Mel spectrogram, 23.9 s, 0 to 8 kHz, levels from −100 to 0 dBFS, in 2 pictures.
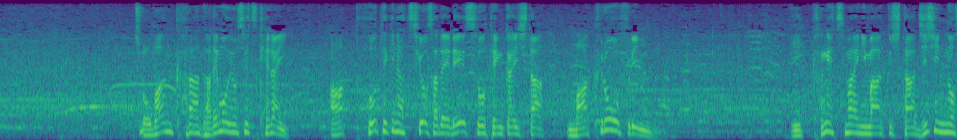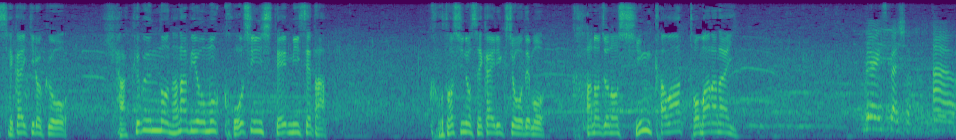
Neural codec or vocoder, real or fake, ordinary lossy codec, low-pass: none; real; none; 7.2 kHz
